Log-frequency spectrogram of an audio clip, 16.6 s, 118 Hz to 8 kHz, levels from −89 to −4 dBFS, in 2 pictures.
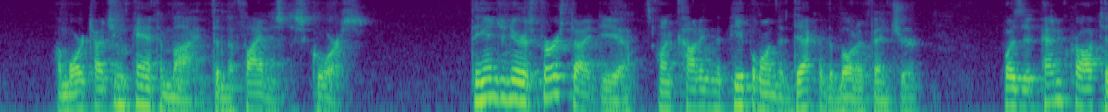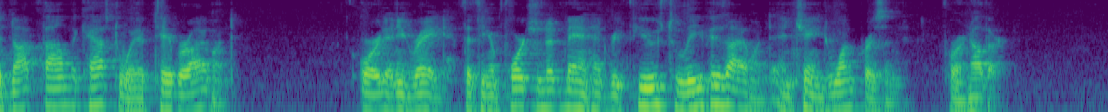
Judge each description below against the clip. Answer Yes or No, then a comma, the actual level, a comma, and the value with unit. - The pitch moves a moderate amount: No, wide, 5.9 semitones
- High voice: No, low, 125 Hz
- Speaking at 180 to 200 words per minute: Yes, average, 190 wpm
